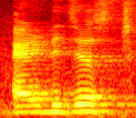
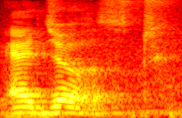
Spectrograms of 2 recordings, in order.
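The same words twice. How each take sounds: First: A d sound is heard before the j. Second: No d sound is heard before the j. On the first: The speaker calls it wrong. "अरे मेरे भाई वो एडजस्ट नहीं होता।" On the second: The speaker calls it right. "ए और जे के बीच में लिखा हुआ डी नहीं पढ़ते हैं तो क्या बोलेंगे"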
